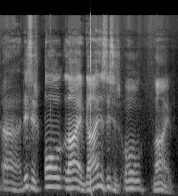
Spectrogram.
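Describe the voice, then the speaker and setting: A man's voice: fairly high pitch, expressive, slow pace, fairly bright tone. A man in his forties, not a native English speaker, chatting casually on a live stream from his small home studio, reading out viewer comments with plenty of fillers. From Australia. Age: 40s. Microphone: phone camera at arm's length.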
